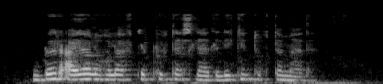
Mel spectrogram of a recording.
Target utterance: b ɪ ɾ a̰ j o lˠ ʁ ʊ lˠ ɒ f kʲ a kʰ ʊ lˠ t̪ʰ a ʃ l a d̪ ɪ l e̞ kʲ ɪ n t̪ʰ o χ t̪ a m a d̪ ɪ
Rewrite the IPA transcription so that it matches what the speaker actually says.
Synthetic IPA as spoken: b ɪ ɾ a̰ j ɒ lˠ ʁ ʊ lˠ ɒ f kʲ a pʰ ʊ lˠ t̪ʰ a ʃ l a d̪ ɪ l e̞ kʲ ɪ n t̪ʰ o χ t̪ a m a d̪ ɪ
